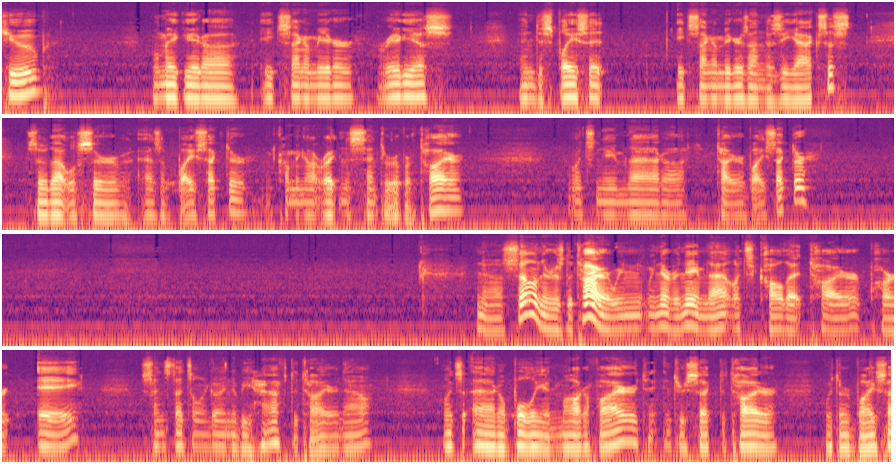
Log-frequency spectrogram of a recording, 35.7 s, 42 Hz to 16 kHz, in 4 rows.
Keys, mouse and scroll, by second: 1.9 middle click, 2.5-4.4 drag, 6.5-8.4 drag, 11.7-15.2 middle drag, 16.5-18.5 drag, 23.0-25.9 drag, 30.8-32.6 drag, 34.4-35.6 drag.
